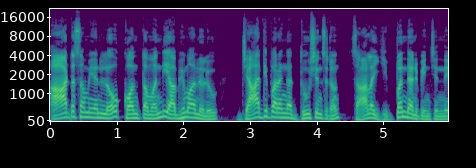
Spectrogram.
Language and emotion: Telugu, disgusted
